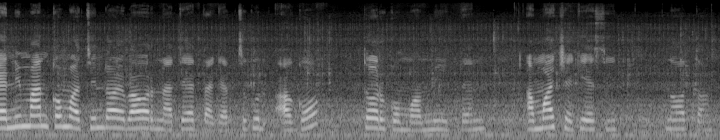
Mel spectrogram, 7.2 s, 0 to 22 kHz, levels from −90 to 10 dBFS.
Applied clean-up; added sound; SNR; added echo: none; Engine; 12 dB; none.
